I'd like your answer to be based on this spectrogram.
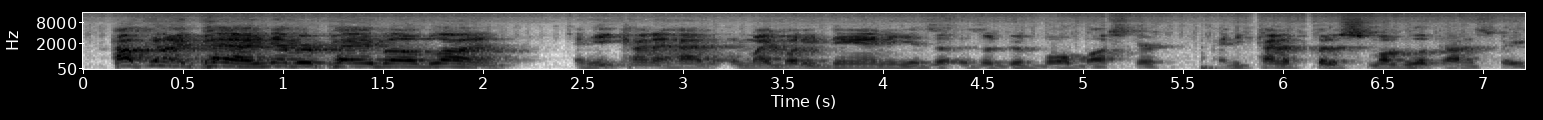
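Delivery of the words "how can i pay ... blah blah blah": freaked-out, high-pitched screaming. Retelling how a client reacted to her accountant: imitating someone screaming. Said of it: "She starts screaming at him".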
